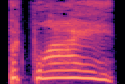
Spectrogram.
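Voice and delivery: high, plaintive question; dismayed girl's high wail, kept small; close to crying. A narrator's reading. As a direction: ask it as if tears are coming. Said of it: "sounded as though she wanted to cry".

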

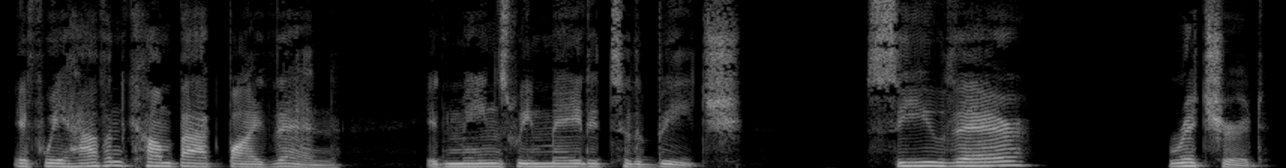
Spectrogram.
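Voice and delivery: measured, cold read-out. A narrator's reading. Sal reading the note to Richard, in a cold voice. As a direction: read the note out coldly and deliberately. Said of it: "she read in a cold voice".

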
